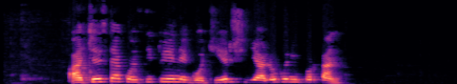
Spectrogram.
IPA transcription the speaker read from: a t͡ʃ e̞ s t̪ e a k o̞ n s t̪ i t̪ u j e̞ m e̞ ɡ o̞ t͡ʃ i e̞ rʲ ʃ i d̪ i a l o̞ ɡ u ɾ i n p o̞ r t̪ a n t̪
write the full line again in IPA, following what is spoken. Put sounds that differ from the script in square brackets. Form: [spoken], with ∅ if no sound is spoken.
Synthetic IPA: a t͡ʃ e̞ s t̪ e a k o̞ n s t̪ i t̪ u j e̞ [n] e̞ ɡ o̞ t͡ʃ i e̞ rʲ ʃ i d̪ i a l o̞ ɡ u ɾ i [m] p o̞ r t̪ a n t̪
